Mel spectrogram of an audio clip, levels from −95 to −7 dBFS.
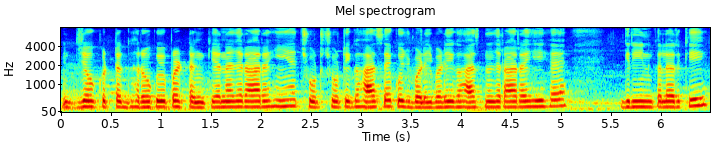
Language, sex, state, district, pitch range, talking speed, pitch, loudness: Hindi, female, Bihar, Patna, 190-205 Hz, 210 wpm, 195 Hz, -17 LUFS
